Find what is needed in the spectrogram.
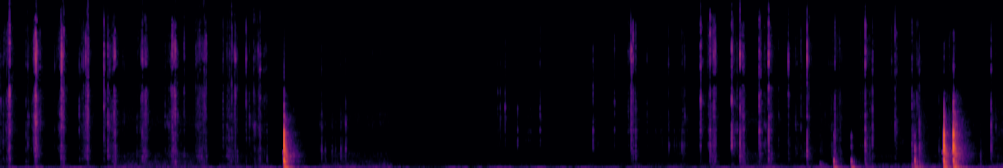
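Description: Quick small clicks and ticks of a precision screwdriver turning a Torx screw in the side of a padlock, with a pause in the middle and two sharper knocks, one about three seconds in and one near the end.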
